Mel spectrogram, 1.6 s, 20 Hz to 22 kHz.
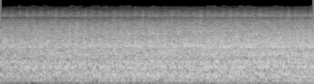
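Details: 2010 PT Cruiser, Chrysler 2.4, engine rebuilt after a broken timing belt, no misfires or codes, a fluid possibly a little low: brief, steady, even idle hum with no skips, ticks or stumbles. Normal idle.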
